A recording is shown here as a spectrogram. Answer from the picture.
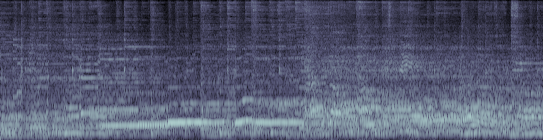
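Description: A rock band playing live with acoustic and electric guitars and drums in a passage without sung words. A held melody note steps up in pitch over the first half, and the lead line grows busier from about six seconds in.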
